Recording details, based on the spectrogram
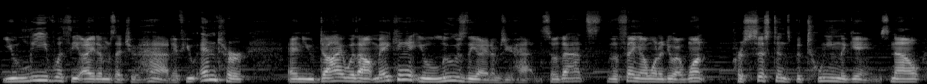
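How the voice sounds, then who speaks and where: A man chats through a live coding stream in an easygoing, meandering way, filling pauses with ums and uhs. His voice sits at an ordinary middle pitch and is a little scratchy from a cold. Soft background music plays faintly under him. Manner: relaxed, chatty, many ums and uhs. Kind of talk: casual live-stream talk.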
